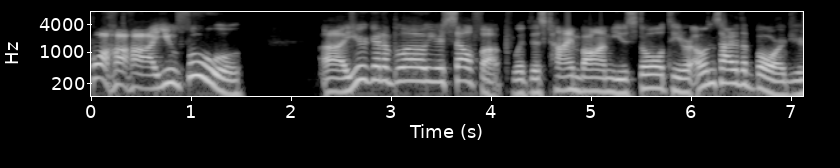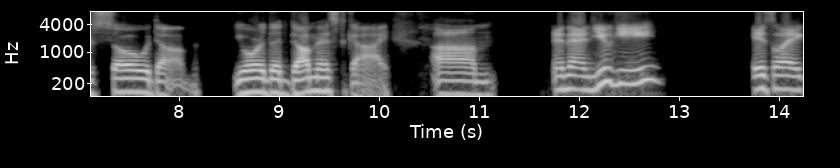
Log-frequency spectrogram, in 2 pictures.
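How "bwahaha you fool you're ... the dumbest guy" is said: gloating villain voice, taunting, laughing. Retelling a card duel, imitating a villain laughing mockingly. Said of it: "he's like, laughing".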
